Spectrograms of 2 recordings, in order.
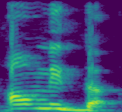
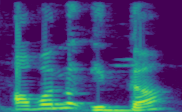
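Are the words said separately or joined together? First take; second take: joined; separate. First: The two words are run together as one. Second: The two words are said separately.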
